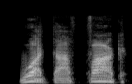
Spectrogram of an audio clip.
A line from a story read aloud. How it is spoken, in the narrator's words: the Duke growled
